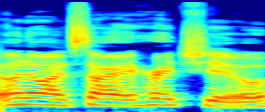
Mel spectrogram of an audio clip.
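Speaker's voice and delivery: mock broken Japanese-accented English. Describing a Japanese voice actor apologizing in a scene: imitating broken Japanese. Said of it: "pretending to do broken Japanese".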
